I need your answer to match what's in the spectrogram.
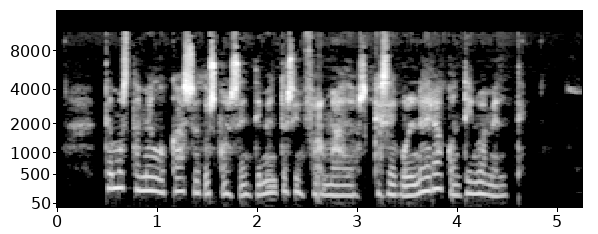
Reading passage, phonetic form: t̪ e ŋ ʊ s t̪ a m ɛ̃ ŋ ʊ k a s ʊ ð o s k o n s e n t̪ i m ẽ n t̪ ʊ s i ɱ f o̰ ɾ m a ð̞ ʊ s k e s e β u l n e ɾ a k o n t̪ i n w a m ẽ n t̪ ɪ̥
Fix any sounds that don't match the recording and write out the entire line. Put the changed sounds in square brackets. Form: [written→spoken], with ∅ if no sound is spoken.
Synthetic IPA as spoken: t̪ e [ŋ→m] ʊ s t̪ a m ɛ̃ ŋ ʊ k a s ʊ ð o s k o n s e n t̪ i m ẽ n t̪ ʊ s i ɱ f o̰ ɾ m a ð̞ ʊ s k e s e β u l n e ɾ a k o n t̪ i n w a m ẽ n t̪ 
